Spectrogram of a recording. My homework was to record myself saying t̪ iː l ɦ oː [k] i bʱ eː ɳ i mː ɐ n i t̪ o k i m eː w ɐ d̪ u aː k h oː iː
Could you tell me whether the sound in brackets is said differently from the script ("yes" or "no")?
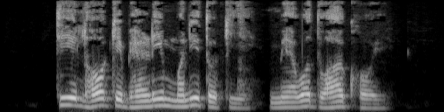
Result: no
